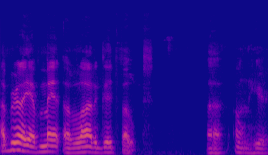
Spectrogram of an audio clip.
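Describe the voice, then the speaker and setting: With a strong Arkansas accent, the speaker talks at a very slow pace. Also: man. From US South, northeast Arkansas. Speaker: pipe smoking video presenter. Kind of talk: casual chat. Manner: halting, many fillers.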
